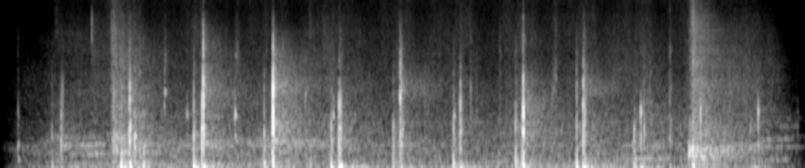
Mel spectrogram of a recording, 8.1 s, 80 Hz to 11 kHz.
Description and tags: This sound contains the steps of someone walking through the library of the upf poblenou. The microphone followed the source and then, the distance between them remained constant. The recording was made with an Edirol R-09 HR portable recorder.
